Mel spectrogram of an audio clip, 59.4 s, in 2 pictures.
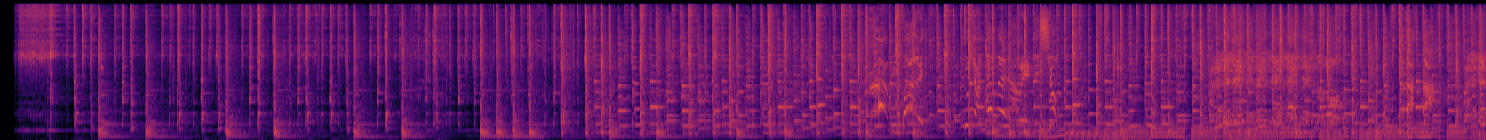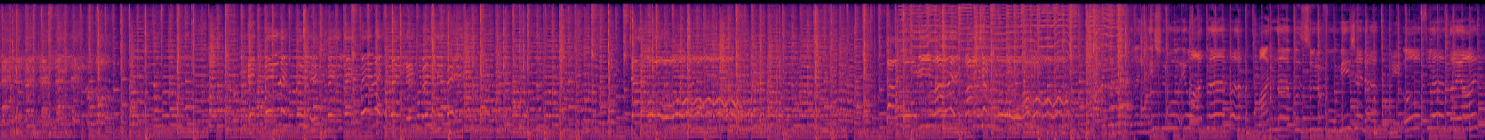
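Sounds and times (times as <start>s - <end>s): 
son cubano baladi music: 0.5s - 59.4s.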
